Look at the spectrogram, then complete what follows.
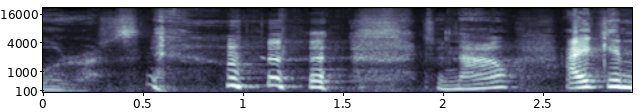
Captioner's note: laughs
